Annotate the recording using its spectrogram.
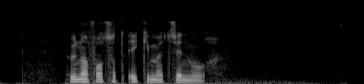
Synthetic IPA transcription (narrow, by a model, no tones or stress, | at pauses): hʉnhɑːʁfɔʁt̪sɑt̪ʰɪkəmœt̪siːnmuːʁ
